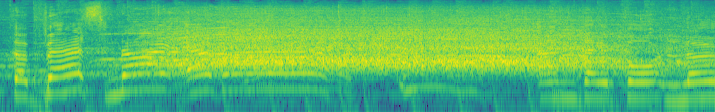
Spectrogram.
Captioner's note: audience cheer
